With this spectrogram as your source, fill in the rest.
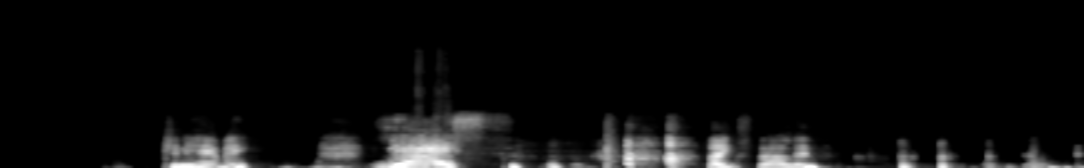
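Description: A woman laughs loudly and shrieks.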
